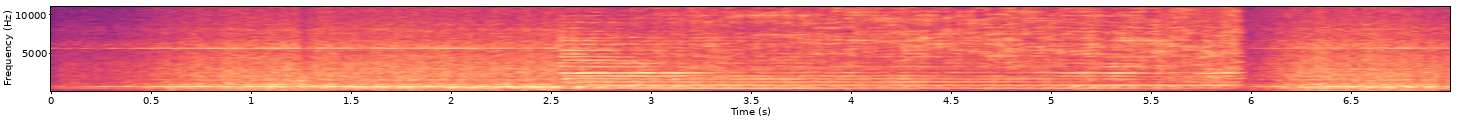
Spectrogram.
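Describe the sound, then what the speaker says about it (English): A wood jointer runs steadily as boards get a clean square edge for a coffee table build, its loud spinning cutterhead giving a continuous whir with a brief dip near the end. "I could put a clean square edge on each piece over at the joiner"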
